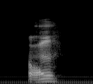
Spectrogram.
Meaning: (adjective) masculine plural of rond; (noun) plural of rond
- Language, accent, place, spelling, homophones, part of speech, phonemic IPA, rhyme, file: French, France, Lyon, ronds, romps / rompt / rond, adjective / noun, /ʁɔ̃/, -ɔ̃, LL-Q150 (fra)-ronds.wav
